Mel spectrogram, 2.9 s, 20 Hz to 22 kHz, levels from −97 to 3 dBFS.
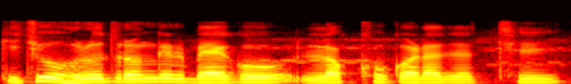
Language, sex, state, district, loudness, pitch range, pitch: Bengali, male, West Bengal, Alipurduar, -16 LUFS, 140-155 Hz, 145 Hz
